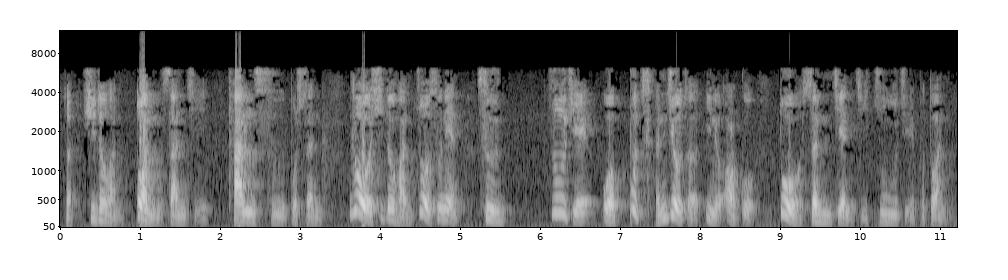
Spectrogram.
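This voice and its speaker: Male Buddhist teacher, husky and animated, giving a long dharma talk on a dull lo-fi recording. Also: medium pitch, a little slow. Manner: expounding, drawing out particles, repeating phrases.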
